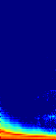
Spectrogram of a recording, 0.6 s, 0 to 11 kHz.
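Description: A single low C note sustains on an Arturia MiniBrute 2 synthesizer with an acid sound, steady and harmonically rich, fairly quiet and alone for under a second.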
